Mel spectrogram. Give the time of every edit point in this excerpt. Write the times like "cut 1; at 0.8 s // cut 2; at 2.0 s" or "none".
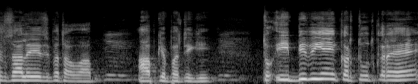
none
